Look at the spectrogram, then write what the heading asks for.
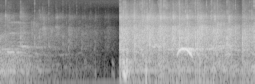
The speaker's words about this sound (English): So forgive us if we choose to applaud ourselves.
